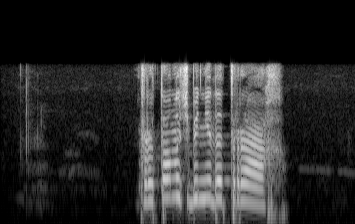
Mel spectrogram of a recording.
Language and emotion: Russian, angry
